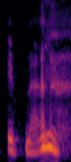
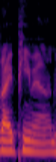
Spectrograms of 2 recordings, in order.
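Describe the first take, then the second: First: Ip is said as one short word. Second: Ip is spelled out as two letters. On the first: The speaker calls it right. "It's Ip Man" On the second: The speaker calls it wrong. "I would call it I P Man"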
